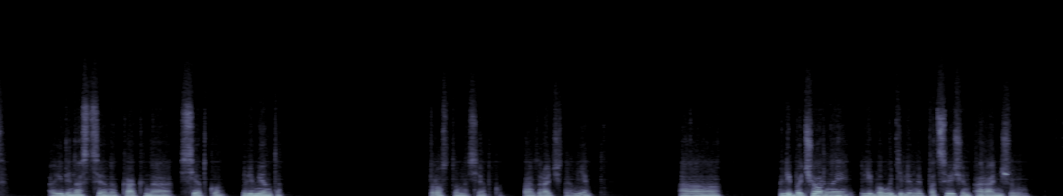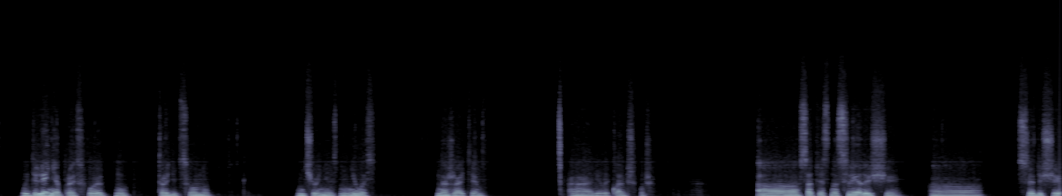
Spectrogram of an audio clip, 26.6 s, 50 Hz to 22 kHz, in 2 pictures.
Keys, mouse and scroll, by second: 3.9-6.2 middle drag, 6.8-7.5 middle drag, 8.5 click, 9.7-10.4 middle drag, 11.1 click, 11.9-12.6 middle drag, 13.2 click, 13.9 click, 14.4 click, 15.2 click, 16.1 click, 17.0-17.7 middle drag, 17.7 scroll up 1, 18.5 click, 19.2 click, 19.8-20.3 middle drag, 21.6-22.7 middle drag, 23.8 click, 24.4-25.0 middle drag.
